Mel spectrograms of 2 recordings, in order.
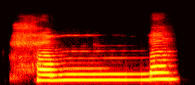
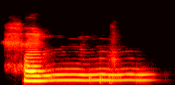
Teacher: Because it's one of our GHUNNAH letters. I'm giving a sustained nasal sound.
